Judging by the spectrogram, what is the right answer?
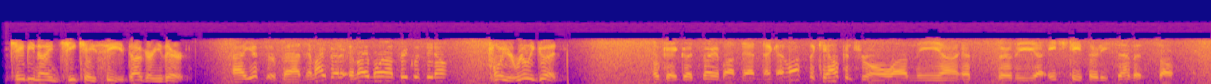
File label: Hallicrafters; Green Bay, Wi.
